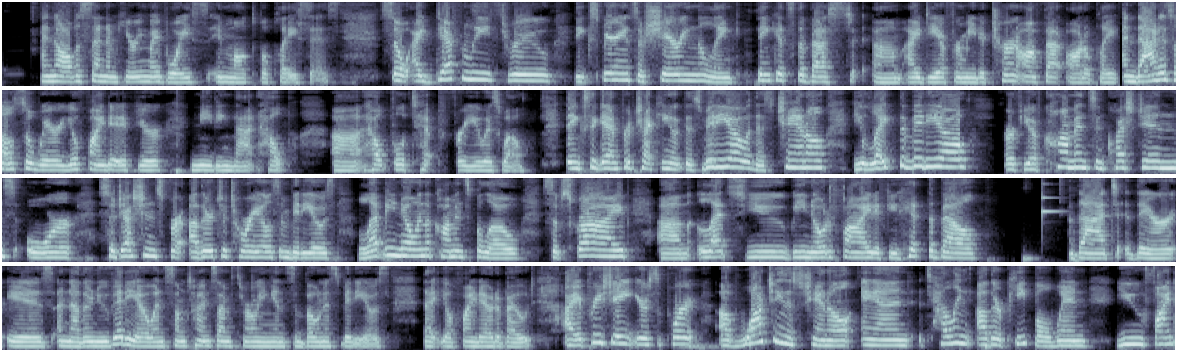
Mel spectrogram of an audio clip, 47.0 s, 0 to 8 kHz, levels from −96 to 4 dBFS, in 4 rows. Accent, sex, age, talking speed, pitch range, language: American, female, 40-59, 175 wpm, 160-215 Hz, English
